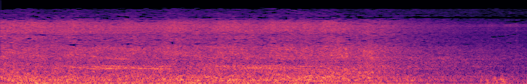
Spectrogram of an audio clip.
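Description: ICE T high-speed electric train passing at speed, a loud steady rush of wheels on rail and air, which fades away from about four seconds in as the train draws off down the line.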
